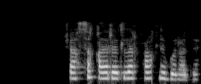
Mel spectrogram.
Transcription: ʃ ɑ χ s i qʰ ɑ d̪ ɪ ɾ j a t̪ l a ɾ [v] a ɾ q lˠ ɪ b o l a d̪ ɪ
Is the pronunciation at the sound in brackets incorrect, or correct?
incorrect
